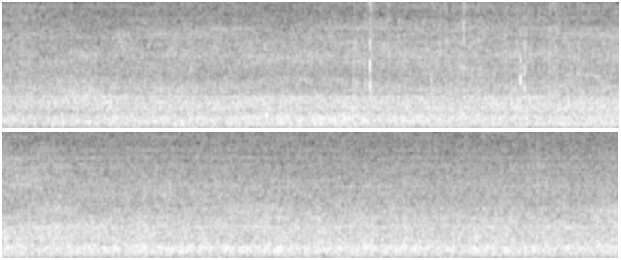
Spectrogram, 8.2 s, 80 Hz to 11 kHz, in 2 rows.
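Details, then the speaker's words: Home A/C condenser with a rebuilt sound blanket installed, heard from about 5 ft (about 64.5–65 dB), much of it fan noise: steady low hum with even fan whoosh, no rattles or grinding; normal. "Remember, a lot of this is fan noise, too."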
